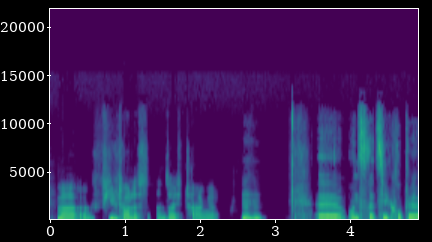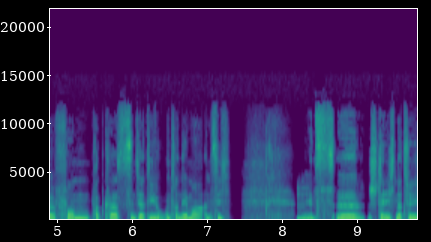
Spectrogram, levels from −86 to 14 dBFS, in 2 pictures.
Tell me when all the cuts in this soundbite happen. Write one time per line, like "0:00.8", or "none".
none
